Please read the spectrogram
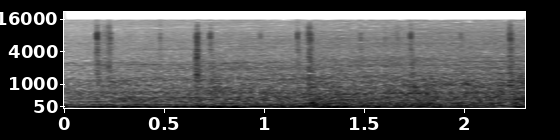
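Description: Sound-design effect of sharp, evenly spaced ticks, about two a second, over a steady low rumble.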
